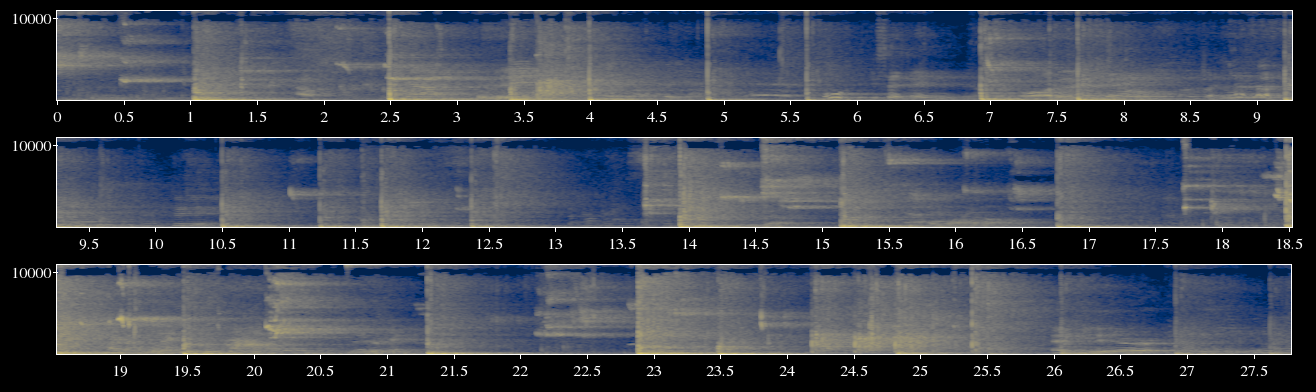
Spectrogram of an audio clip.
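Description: A volleyball is struck with sharp slaps, echoing in a large hall.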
